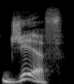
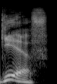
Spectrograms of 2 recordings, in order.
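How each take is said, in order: First: The word begins with a soft J sound. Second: The word begins with a hard G sound. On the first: The speaker calls it right. "it is pronounced GIF, ... just like the peanut butter" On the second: The speaker calls it wrong. "not GIF, you motherfuckers"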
